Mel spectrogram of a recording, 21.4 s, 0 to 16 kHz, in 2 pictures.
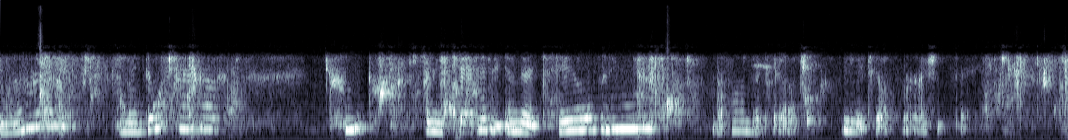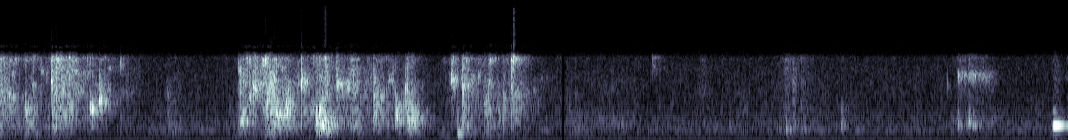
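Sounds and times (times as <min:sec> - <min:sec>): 
water sloshing and splashing while bathing a pet rat in warm water: 0:00.0 - 0:16.4
speech: 0:01.4 - 0:02.4, 0:05.2 - 0:09.7.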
